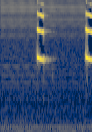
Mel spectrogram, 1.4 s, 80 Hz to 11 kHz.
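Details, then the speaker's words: Xantrex pure sine wave inverter on a 6-module Nissan Leaf battery pack, voltage raised with a bench supply: chirp at the 31.6 V alarm, then a steady unbroken tone at high battery shutdown near 32–33 V; inverter high battery shutdown alarm. "Okay, 30, shutdown, you see it? Okay, high battery shutdown, 33 volts."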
